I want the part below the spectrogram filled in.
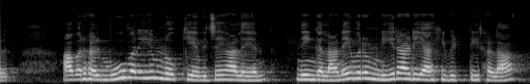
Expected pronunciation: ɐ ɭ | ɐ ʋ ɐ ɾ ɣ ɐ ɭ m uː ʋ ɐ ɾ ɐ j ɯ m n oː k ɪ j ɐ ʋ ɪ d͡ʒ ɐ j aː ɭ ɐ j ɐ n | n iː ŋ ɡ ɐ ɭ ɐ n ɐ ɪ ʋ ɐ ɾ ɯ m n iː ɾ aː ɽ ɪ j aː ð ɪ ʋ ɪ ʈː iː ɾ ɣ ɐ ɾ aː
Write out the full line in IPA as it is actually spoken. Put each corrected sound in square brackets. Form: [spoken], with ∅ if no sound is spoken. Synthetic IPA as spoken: ɐ ɭ | ɐ ʋ ɐ ɾ ɣ ɐ ɭ m uː ʋ ɐ ɾ ɐ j ɯ m n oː k ɪ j ɐ ʋ ɪ d͡ʒ ɐ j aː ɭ ɐ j ɐ n | n iː ŋ ɡ ɐ ɭ ɐ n ɐ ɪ ʋ ɐ ɾ ɯ m n iː ɾ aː ɽ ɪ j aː [ɣ] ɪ ʋ ɪ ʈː iː ɾ ɣ ɐ [ɭ] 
